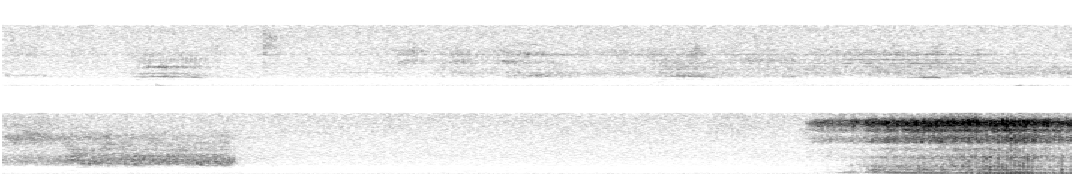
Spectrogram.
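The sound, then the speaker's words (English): Snoring comes in a few faint, raspy breaths spread through the quiet, the last one louder and longer than the rest. “It got somebody in here snoring.”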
